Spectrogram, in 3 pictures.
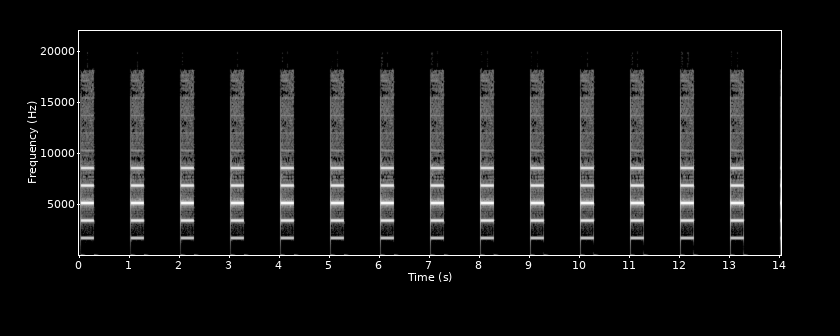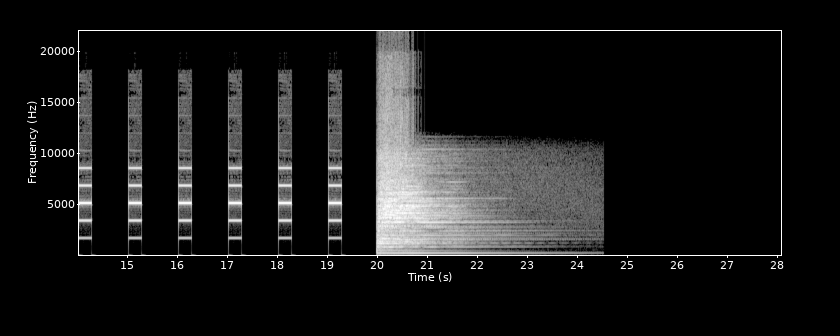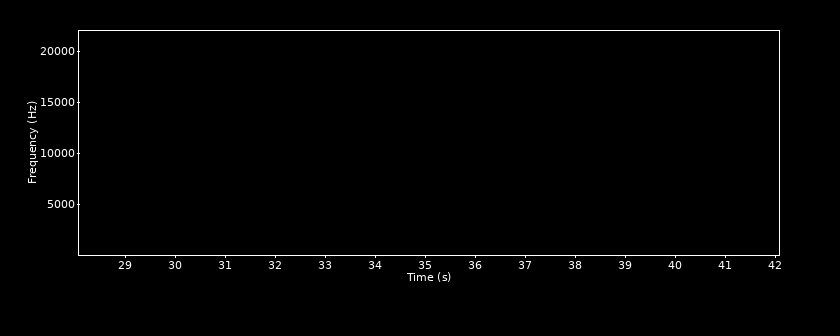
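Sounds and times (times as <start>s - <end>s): gong ringing: 20.0s - 24.6s.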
